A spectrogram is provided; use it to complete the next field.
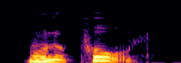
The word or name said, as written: monopol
